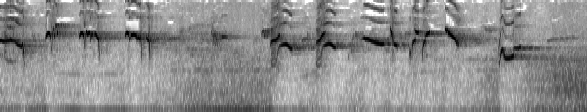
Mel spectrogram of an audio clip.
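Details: Oriental magpie-robin song used to provoke rival males: piercing whistled notes with quick up-and-down inflections, grouped in short bursts separated by brief pauses, with a low steady hum in the background.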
